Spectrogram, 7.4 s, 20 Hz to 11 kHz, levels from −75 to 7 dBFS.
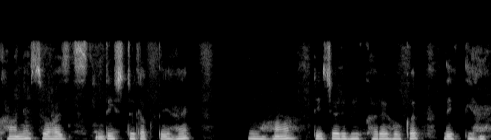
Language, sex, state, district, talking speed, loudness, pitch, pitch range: Hindi, female, Bihar, Kishanganj, 90 wpm, -21 LUFS, 180 Hz, 170-185 Hz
